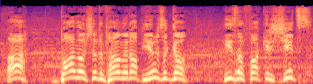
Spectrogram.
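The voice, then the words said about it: Inconsistent put-on Irish accent. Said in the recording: “Aren't I Irish, though? ... Your accent's changed three times.”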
